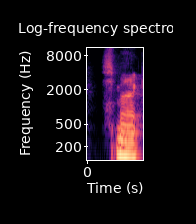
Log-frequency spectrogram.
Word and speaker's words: SMAC: And it's SM lowercase a C with a hard K pronunciation.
